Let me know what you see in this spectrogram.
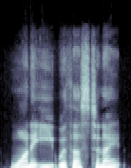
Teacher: Or even faster, casually, want to eat with us tonight? See how do you almost disappears completely sometimes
